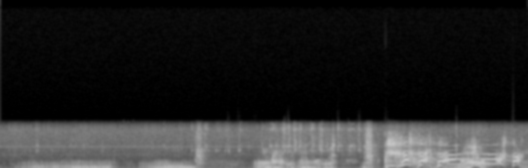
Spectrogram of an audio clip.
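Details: Dog at play with its new toy, giving low rumbling growls that shift into higher, wavering whine-like yips near the end, with a woman's encouraging voice in the room.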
